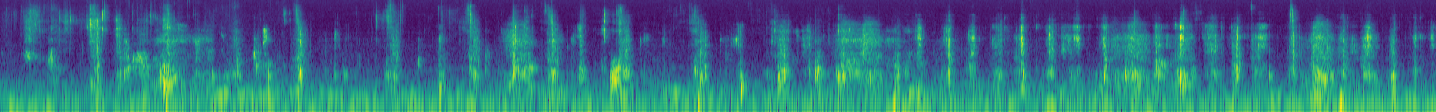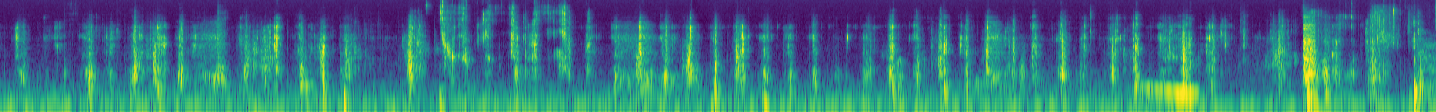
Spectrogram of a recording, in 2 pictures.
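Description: Close-miked biting and chewing of a flaky sausage pastry, with a steady run of small, irregular crisp crunches.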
